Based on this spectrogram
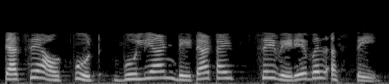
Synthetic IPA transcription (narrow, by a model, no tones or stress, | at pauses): t̪jat͡seawuʈpuːʈbuljaɳɖeʈaʈaip̚t͡seʋeɾiebələst̪e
